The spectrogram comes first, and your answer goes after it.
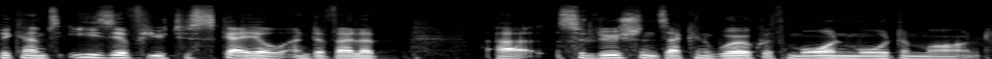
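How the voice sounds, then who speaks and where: Talking at a very fast pace with big swings in loudness, a man of medium pitch speaks with a South African accent, his sound dry and close with no echo on a very clean recording with a silent background. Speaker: software developer, conference speaker. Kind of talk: conference talk. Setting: stage with audience. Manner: fast when excited.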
